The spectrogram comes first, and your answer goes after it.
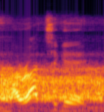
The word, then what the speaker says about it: Arachige: That's not how to say it. Arachige. That's it. You're adding an extra itch. You've got an extra itch. I was just checking you there, Russell. So no more itch.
